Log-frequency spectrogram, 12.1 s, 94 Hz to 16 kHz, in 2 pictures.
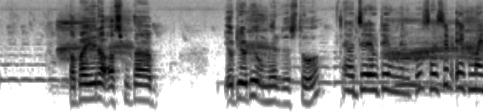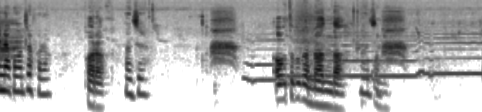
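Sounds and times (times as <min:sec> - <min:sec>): crow cawing: 0:00.7 - 0:03.6, 0:04.7 - 0:06.7, 0:08.6 - 0:09.2, 0:10.8 - 0:11.3.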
